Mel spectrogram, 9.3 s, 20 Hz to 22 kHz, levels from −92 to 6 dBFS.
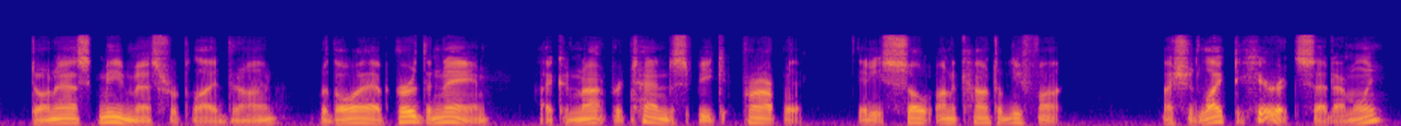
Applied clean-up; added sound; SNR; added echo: neural diffusion model UNIVERSE++.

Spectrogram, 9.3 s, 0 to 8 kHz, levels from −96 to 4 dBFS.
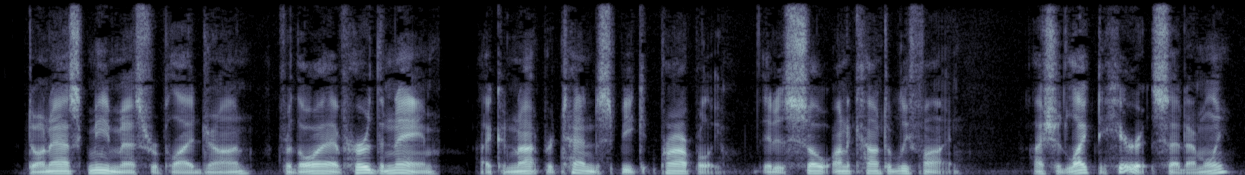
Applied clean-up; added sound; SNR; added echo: none; none; none; none.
